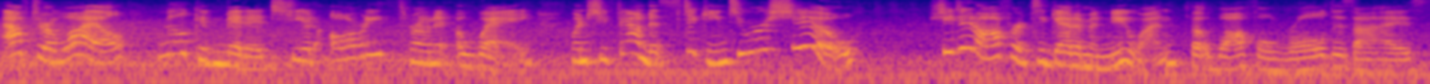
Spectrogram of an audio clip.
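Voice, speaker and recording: A woman reading a children's story aloud in a very expressive, emphatic narrating style. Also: mid-range voice, normal speed, noisy background. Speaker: storyteller reading a picture book.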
